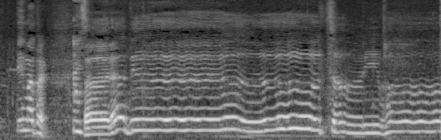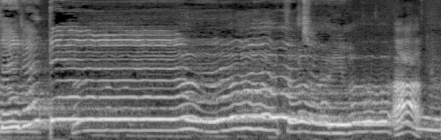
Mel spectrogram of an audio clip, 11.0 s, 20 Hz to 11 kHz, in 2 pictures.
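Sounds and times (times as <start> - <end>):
man singing unaccompanied: 1.0 - 11.0.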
